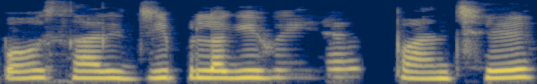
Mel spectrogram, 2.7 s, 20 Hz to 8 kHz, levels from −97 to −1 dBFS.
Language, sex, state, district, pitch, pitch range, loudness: Hindi, female, Bihar, Gaya, 255 Hz, 245-265 Hz, -18 LUFS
